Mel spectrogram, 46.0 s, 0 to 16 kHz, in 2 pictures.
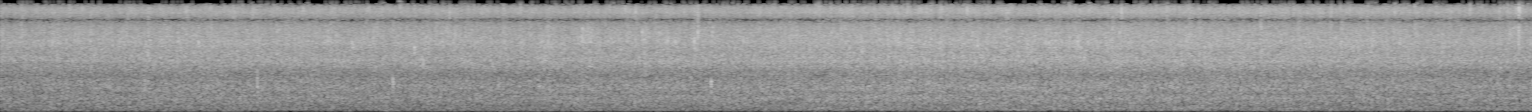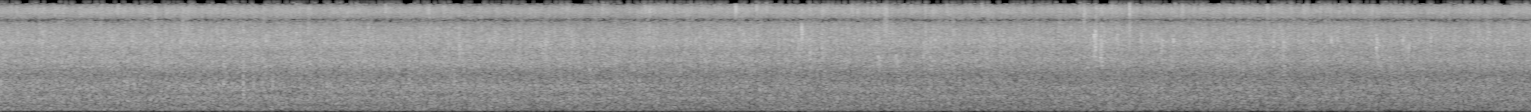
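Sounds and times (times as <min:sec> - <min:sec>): heavy rain: 0:00.0 - 0:45.9.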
